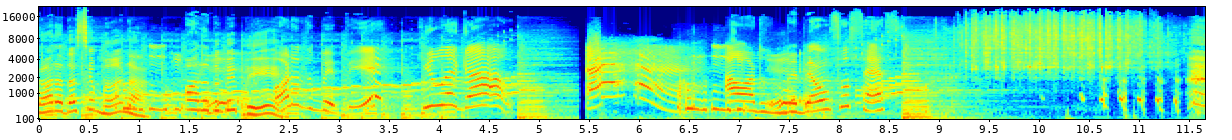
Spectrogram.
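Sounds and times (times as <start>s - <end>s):
speech: 0.1s - 4.8s, 6.4s - 8.6s
shaking a rattle: 9.0s - 11.6s.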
